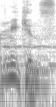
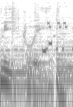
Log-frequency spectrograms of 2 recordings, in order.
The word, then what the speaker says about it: Meekins: Actually, Officer Meekins at the detention center told us. Ah, that poor little doggy. Poor guy. I keep getting his name wrong and calling him Meekly.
